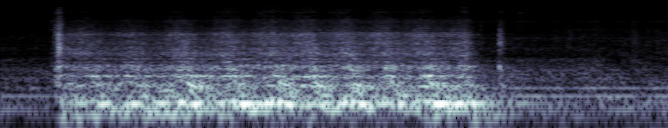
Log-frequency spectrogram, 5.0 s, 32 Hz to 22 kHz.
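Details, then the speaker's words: 1970 Dodge D100 after rewiring, battery drained from repeated work: sluggish, labored cranking for about three seconds then dies off; the run-down battery struggles to turn the engine and needs charging. "I've been messing with the battery a lot so I killed the battery I need to put it on a charge"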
